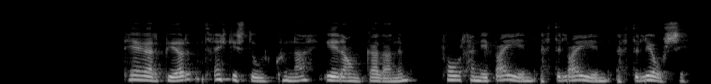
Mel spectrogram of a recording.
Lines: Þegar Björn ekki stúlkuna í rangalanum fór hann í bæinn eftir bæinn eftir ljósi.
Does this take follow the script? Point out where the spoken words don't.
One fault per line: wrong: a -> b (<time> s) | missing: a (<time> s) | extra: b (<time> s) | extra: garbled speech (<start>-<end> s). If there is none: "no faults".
no faults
